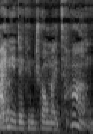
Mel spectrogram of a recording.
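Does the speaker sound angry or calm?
calm. The voice sounds calm and gentle. The speaker accepts the advice without resentment. "That's a totally different message"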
